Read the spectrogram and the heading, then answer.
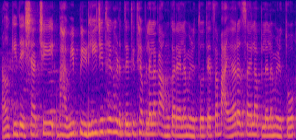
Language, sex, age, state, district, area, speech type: Marathi, female, 45-60, Maharashtra, Sangli, urban, spontaneous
